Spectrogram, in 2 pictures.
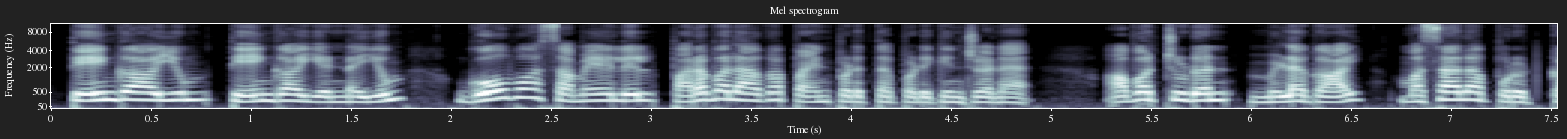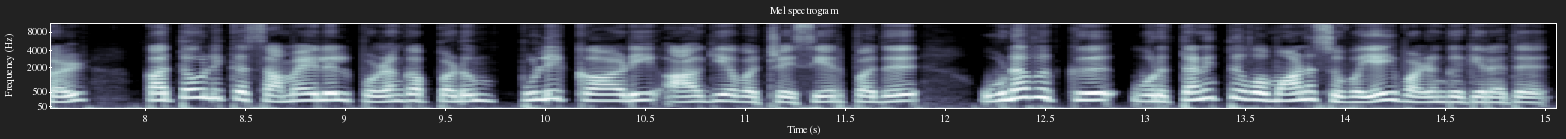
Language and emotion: Tamil, neutral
